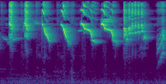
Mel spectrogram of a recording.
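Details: A forktail, filmed while dancing, repeats sharp high descending whistled notes about every third of a second, each a quick downward slur, ending in a rapid trilled burst.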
